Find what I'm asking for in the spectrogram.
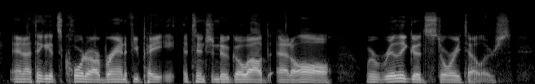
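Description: An unremarkable speaking voice from a man with an American accent, medium in pitch, with fairly even intonation, on a very clean recording with a silent background. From US South, southeastern Kentucky. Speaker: startup founder and CEO. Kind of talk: casual interview.

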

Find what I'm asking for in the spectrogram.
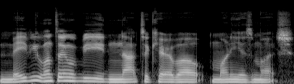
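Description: A man talks at a moderate pace in a plain, everyday voice, with an American accent. His pitch varies in an ordinary way. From upstate New York. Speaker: cinematographer. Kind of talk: casual chat.

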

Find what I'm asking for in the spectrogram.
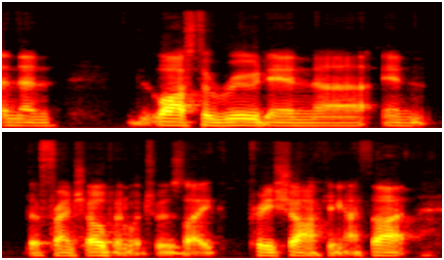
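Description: A man with a Canadian accent talks at a moderate pace in an ordinary speaking voice, pitched fairly low. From Canada. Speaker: tennis content creator. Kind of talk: casual chat.

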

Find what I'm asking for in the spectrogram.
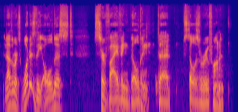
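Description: In an American accent, a man with a very deep, low voice and vocal fry speaks with lively intonation. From US Midwest, St. Louis. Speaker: podcast host. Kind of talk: interview.

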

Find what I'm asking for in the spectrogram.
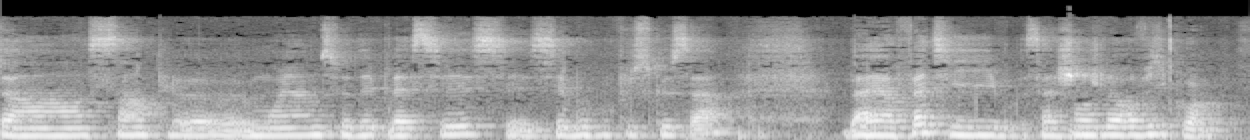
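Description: A woman speaks very slowly in a medium pitch. Noticeable background noise runs beneath her. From Paris, France. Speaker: cycling educator. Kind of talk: interview. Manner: hesitant, filler-heavy.

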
